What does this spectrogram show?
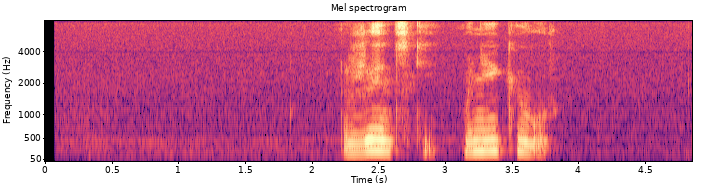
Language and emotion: Russian, sad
